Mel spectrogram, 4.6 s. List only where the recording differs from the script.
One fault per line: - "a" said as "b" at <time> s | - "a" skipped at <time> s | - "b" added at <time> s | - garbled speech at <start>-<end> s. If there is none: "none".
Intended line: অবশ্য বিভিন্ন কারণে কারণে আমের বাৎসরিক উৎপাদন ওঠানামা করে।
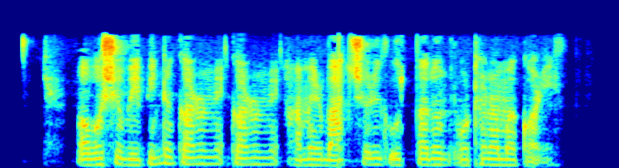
none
